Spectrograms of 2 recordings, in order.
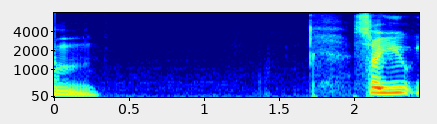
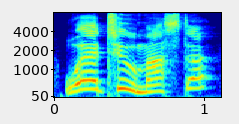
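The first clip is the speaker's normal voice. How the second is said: put-on British accent; 12 semitones higher than usual. Teacher playing a British worker hauling bags, British accent. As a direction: play an eager British porter. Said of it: "that was my attempt at a British accent".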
